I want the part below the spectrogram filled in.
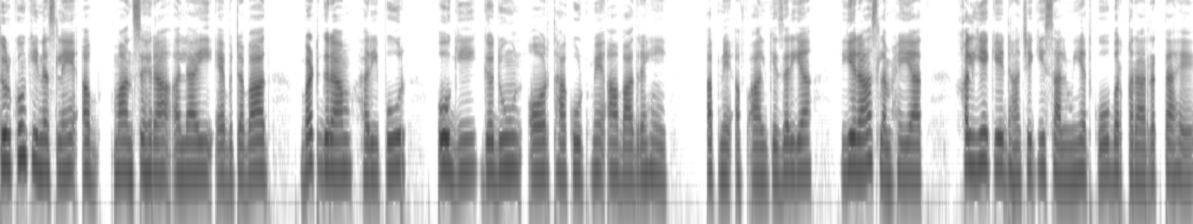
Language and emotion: Urdu, neutral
